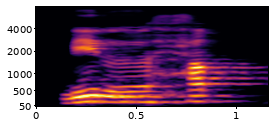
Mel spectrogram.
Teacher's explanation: Ada jeda baru memantul karena huruf yang terakhirnya bertasydid. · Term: Qalqalah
